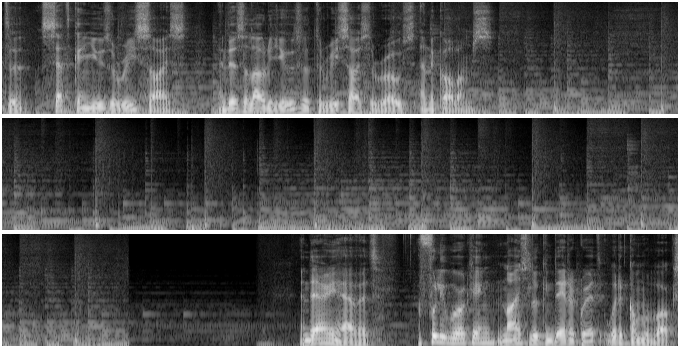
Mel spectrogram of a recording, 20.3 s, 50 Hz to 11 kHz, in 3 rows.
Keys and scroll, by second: 2.9 ctrl+space, 6.2 ctrl+shift+i, 14.6 ctrl+e, 15.2 ctrl+r.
